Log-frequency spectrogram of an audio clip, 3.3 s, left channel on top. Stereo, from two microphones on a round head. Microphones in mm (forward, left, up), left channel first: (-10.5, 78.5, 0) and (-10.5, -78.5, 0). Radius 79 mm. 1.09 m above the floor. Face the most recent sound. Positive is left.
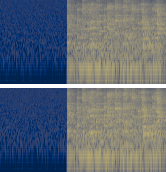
turn(degrees=-5)  # may be behind; listen again after turning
